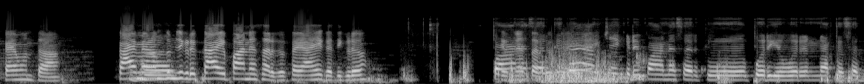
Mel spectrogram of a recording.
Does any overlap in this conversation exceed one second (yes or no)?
yes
